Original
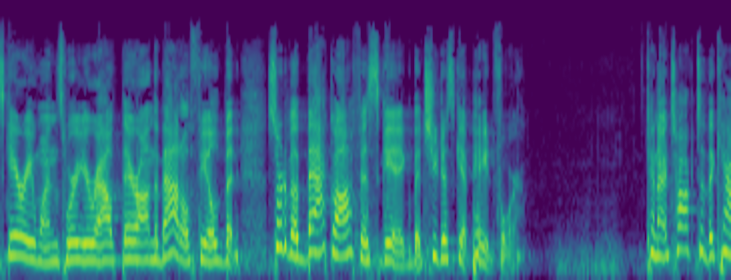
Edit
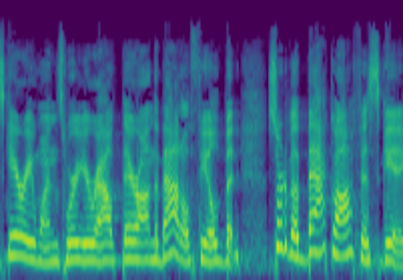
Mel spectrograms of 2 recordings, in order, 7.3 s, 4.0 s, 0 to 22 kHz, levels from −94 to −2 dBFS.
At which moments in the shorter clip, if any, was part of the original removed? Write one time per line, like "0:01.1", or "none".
none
